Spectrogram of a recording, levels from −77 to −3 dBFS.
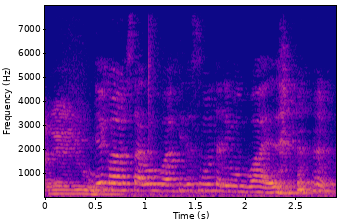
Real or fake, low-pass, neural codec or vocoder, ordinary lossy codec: real; none; none; none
